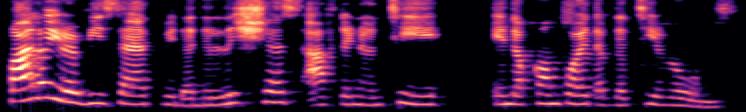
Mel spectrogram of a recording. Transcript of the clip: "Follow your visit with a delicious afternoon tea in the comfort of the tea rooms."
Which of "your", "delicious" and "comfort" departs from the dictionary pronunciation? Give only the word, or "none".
comfort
